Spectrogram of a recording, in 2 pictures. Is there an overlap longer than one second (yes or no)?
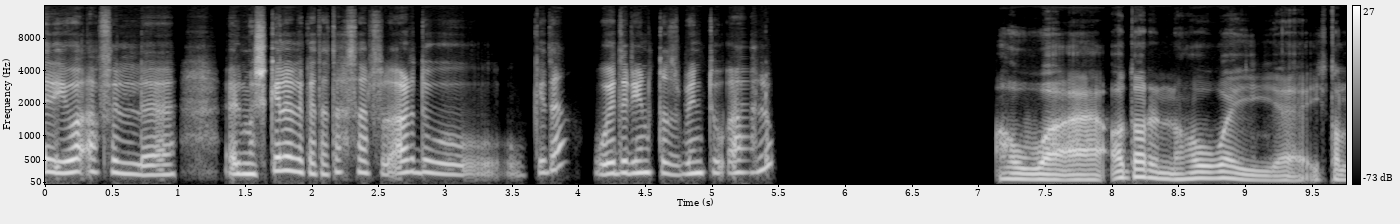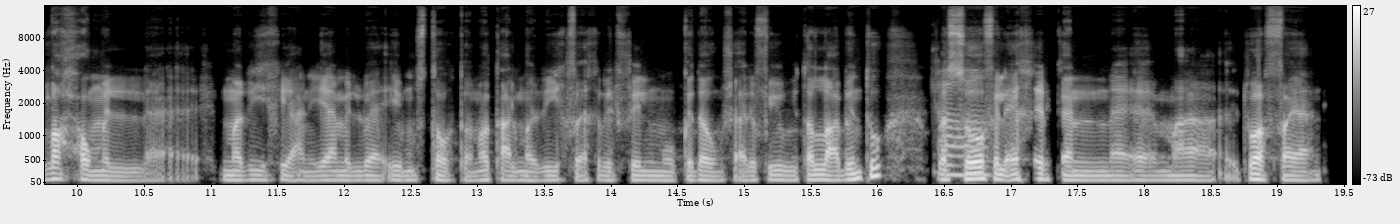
no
